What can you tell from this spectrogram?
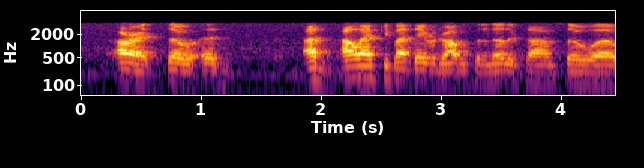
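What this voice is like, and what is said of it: Usual voice. Nothing is said of it.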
